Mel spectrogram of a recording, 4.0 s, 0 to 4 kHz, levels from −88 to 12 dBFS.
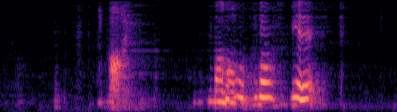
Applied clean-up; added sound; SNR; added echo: neural mask model DeepFilterNet 3.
